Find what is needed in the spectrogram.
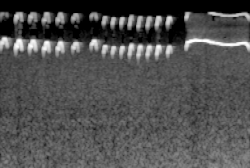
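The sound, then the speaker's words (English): A pigeon guillemot, a small seabird related to puffins, whistles over the waves along the Pacific coast: a rapid series of shrill, high whistled notes, then one long, thin sustained whistle, loud with no other sounds. “These shrill notes belong to a little seabird, the pigeon guillemot, cousin to the puffins, whistling over the waves along the Pacific coast.”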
